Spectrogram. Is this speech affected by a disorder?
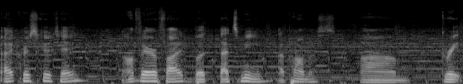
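No.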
